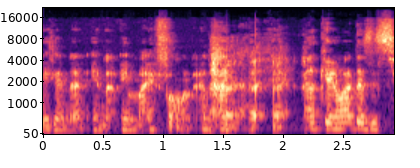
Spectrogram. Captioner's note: laughing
